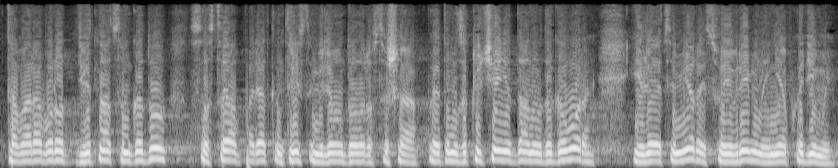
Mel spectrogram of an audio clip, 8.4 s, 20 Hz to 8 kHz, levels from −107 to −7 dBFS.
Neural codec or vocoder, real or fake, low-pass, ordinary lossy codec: none; real; 7.2 kHz; MP3, 48 kbps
